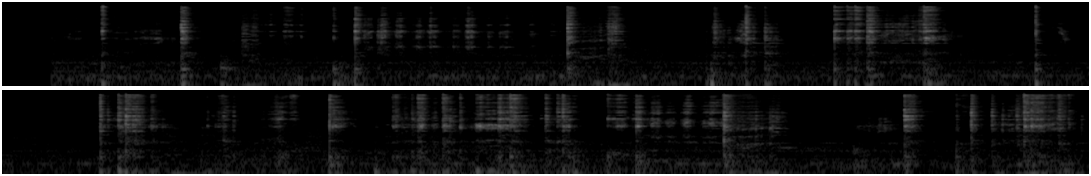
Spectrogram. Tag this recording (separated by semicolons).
Dish; Crashing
